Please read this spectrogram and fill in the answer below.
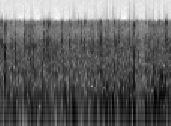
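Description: A pair of horses trotting on a snow-covered road, their hooves striking in a quick, irregular patter of dull knocks over a steady low rumbling noise.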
